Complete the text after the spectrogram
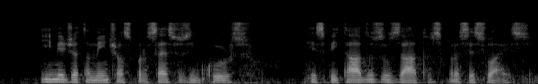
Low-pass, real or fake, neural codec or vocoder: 7.2 kHz; fake; codec, 16 kHz, 4.8 kbps, FACodec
